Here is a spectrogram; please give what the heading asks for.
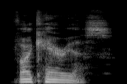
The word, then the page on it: vicarious: Australian English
